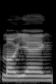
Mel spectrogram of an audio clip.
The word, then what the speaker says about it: Mojang: I believe it's pronounced Mojang, but I'm starting to say CD Projekt Red as well.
